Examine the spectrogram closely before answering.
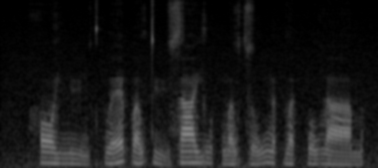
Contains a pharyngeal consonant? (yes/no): no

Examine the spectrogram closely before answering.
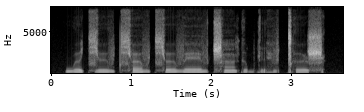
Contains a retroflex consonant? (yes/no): yes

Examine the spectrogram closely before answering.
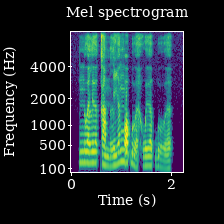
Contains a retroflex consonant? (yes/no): no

